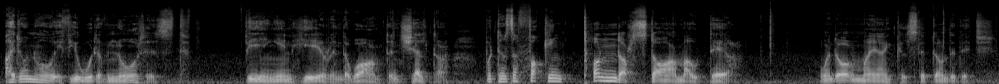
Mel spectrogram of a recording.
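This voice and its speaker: A man's voice: rumbling low, very animated, moderate pace, hardly any pauses, a little mellow, a little hiss or hum, full character voice. An actor playing a domineering, brutal father who bullies his sons, speaking with a sneering, menacing manner. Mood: mocking.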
